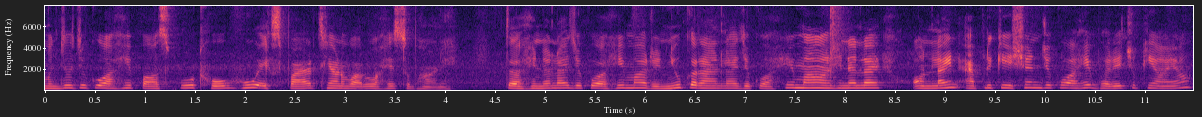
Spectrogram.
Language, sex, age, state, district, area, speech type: Sindhi, female, 18-30, Uttar Pradesh, Lucknow, urban, spontaneous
